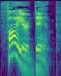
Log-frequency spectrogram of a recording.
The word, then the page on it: firedamp: British English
